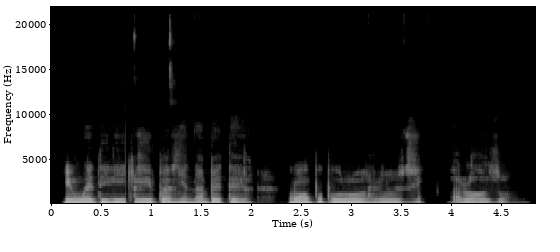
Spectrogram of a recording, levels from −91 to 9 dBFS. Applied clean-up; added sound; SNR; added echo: neural mask model Resemble Enhance denoiser.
